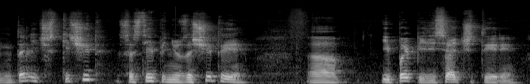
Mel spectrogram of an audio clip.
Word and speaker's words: IP54: С виду это обычный металлический щит со степенью защиты IP54. Ну, кстати, исправлюсь, а то в прошлом видео все говорил по привычке ИП. Давайте буду говорить правильно, коль вам это как бы слух режет. Там IP54.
